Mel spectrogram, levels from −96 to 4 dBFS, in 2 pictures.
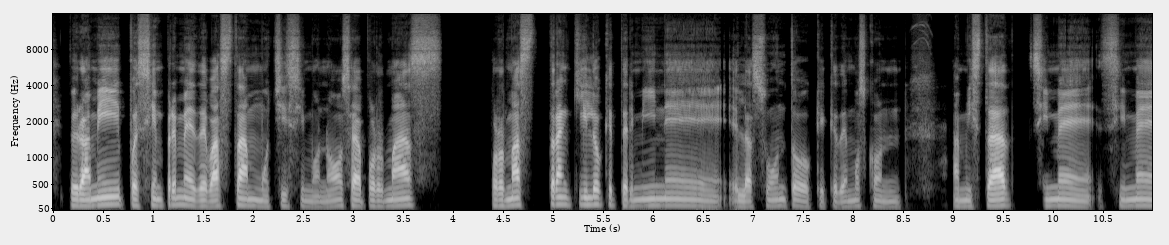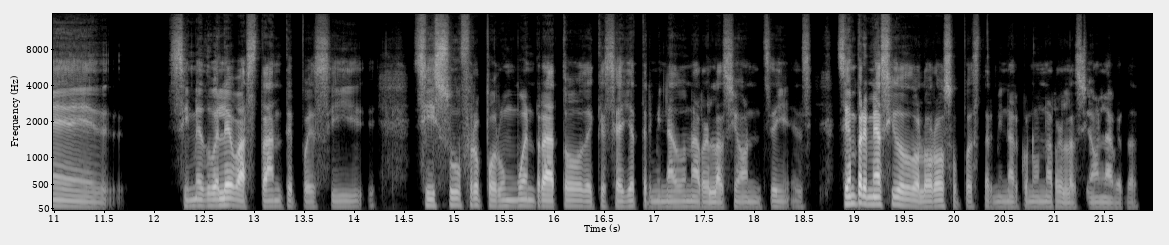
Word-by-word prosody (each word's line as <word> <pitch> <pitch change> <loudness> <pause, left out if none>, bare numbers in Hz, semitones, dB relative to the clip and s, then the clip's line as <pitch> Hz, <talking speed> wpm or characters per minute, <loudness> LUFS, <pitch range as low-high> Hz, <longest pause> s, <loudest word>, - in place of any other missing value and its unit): Pero 110 -1 +7
a - - +4
mí, 135 +4 +5
pues - - +2
siempre 120 +1 +1
me 125 -4 +2
devasta 105 +3 +5
muchísimo, 100 -3 -5
¿no? 100 +3 -4
O - - -4
sea, 110 -1 +4
por 100 -2 -4
más 115 +2 +1 0.5
por 110 -1 0
más 120 +3 +3
tranquilo 135 0 +2
que - - -6
termine 115 -3 -4
el 100 0 -6
asunto 110 +3 -3
o - - -6
que - - -12
quedemos 95 +4 -7
con 95 -4 -10 0.5
amistad, 110 +2 +5 0.2
sí 110 - -3
me 110 -4 -1
sí 110 - -7
me 100 -7 -1 0.6
sí 105 - -5
me 110 0 -3
duele 115 +3 +4
bastante, 100 -3 +1
pues 95 -1 -9
sí, 100 0 -9 0.5
sí 115 -1 -1
sufro 120 +1 +1
por 105 -1 -4
un 105 0 -7
buen 110 -1 -4
rato 105 0 +2
de 95 - -5
que - - -10
se - - -4
haya 105 +2 -4
terminado 95 0 -7
una 95 -1 -4
relación. 90 0 -4
Sí, 100 -2 -8
eh, 95 - -19 0.4
siempre 145 0 +6
me 135 - +5
ha - - +7
sido 130 -4 +2
doloroso, 105 +1 0
pues - - -10
terminar 90 0 -11
con 95 0 -12
una 95 -1 -9
relación, 85 0 -7
la 85 -1 -5
verdad. 85 - -16
105 Hz, 170 wpm, -25 LUFS, 95-115 Hz, 0.6 s, Pero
